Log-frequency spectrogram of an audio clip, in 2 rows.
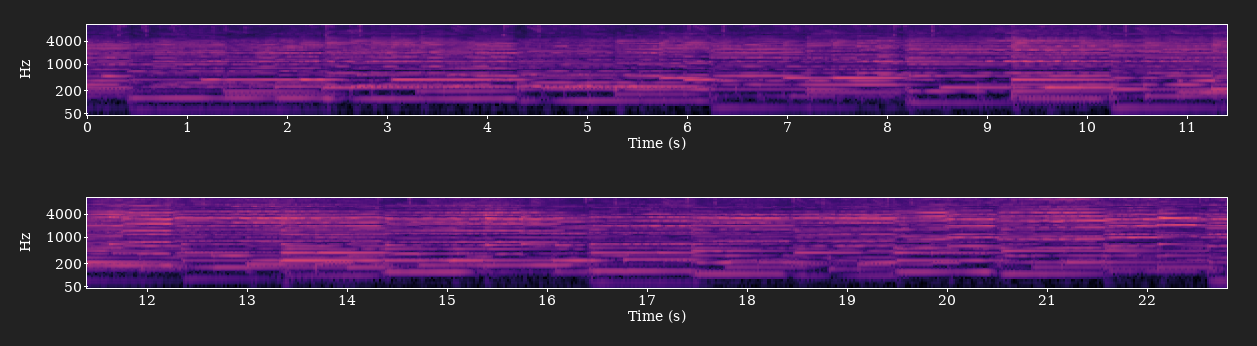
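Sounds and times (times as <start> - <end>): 
piano: 0.0 - 22.7
strings: 0.0 - 22.7.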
